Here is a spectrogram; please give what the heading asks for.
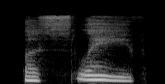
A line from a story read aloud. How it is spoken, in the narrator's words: repeated in a trembling voice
